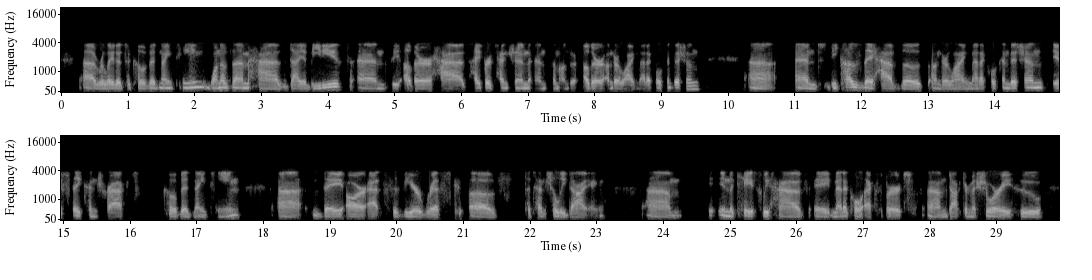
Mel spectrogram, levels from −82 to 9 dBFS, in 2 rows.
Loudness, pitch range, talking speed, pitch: -25 LUFS, 90-105 Hz, 115 wpm, 95 Hz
